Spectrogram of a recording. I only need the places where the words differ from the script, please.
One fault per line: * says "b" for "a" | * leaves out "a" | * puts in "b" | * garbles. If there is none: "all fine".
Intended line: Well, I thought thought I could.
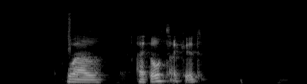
* leaves out "thought"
